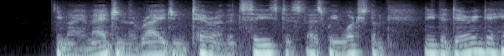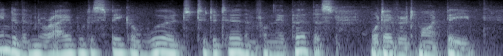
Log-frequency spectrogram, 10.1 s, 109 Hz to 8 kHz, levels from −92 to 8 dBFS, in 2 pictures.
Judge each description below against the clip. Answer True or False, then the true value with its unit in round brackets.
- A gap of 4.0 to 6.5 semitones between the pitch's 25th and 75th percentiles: False (3.3 semitones)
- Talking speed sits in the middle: False (210 wpm)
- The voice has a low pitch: True (125 Hz)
